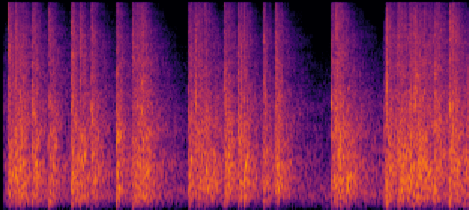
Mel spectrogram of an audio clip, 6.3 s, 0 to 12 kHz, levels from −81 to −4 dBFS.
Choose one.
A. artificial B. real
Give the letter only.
A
